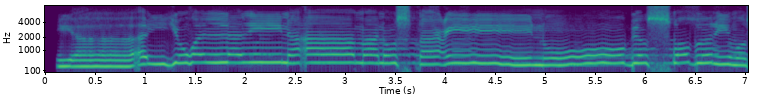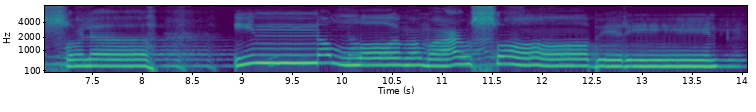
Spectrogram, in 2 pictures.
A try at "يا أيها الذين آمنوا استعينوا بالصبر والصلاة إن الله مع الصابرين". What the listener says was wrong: استعینوا میں یا مدہ کچھ زیادہ ہوا. استعینوا تو 10 میں سے 9 نمبرز.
